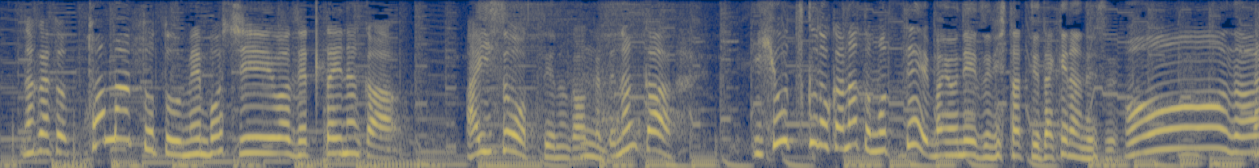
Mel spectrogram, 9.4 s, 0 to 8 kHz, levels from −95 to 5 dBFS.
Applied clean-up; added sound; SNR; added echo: none; none; none; none.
